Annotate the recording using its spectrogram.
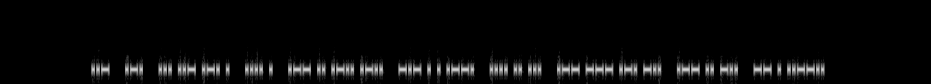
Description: Morse code, heard as a keyed tone, about 52 wpm, 700 Hz. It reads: U R SURE HE WILL KEEP HIS WORD WID ME?
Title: Sentences from Top 300 Words and Abbreviations 50wpm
